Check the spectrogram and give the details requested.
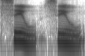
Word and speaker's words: seu: Seu. It sounds more like a no when you think about it.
